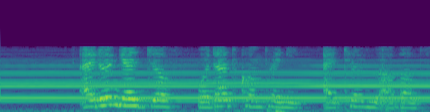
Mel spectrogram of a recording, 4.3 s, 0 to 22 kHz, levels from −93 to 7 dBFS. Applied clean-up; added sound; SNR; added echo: none; Wind instrument, woodwind instrument; 2 dB; reverberation time 0.2 s.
